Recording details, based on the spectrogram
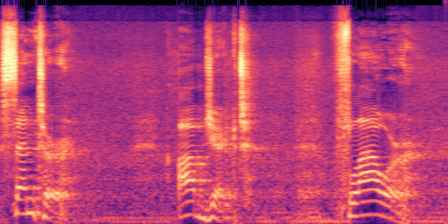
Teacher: For the noun and the verb. For the noun, the stress is on the first syllable.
